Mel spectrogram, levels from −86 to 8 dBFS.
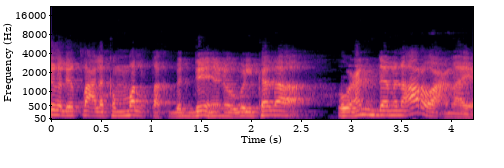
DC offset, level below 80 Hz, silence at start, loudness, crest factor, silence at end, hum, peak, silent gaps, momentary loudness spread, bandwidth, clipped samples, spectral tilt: under 0.1%; -64 dBFS; 0 s; -18 LUFS; 16 dB; 0 s; none; -2 dBFS; none; 6 LU; 6.2 kHz; under 0.1%; -8 dB/octave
